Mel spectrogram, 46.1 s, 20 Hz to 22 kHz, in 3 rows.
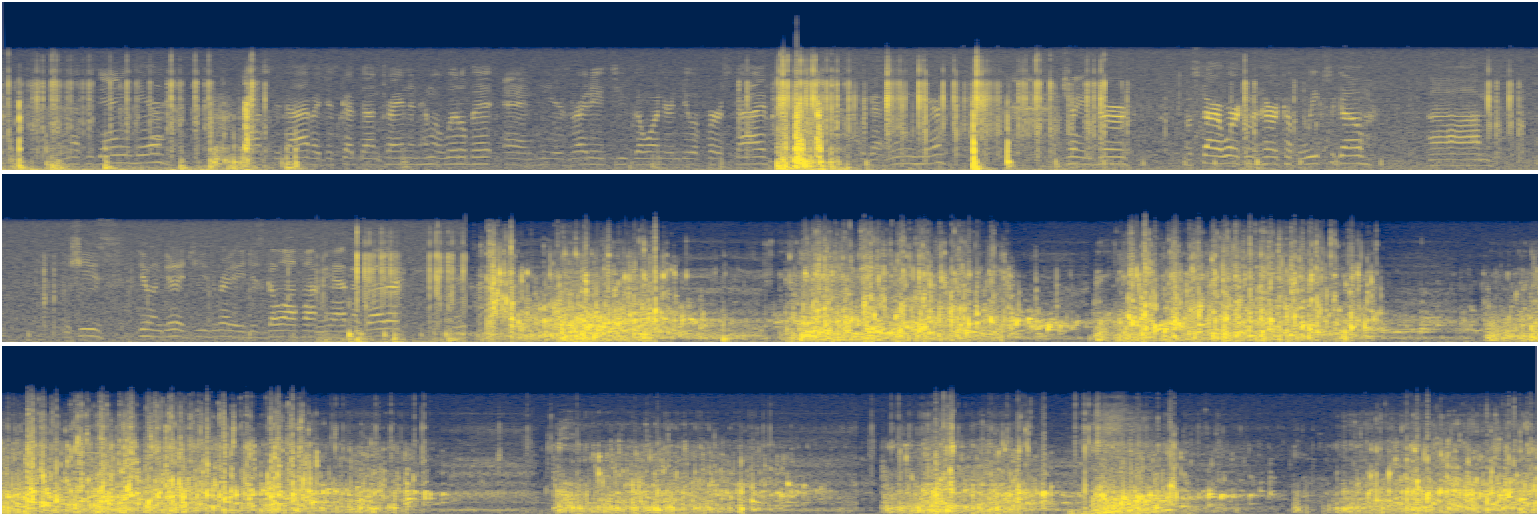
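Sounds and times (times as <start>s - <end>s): diver exhaling bubbles underwater: 20.0s - 35.4s, 36.2s - 46.0s.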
